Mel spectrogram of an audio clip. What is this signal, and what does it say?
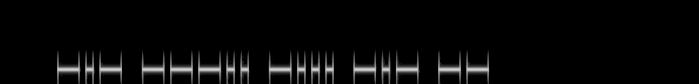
Morse code, heard as a keyed tone, about 17 wpm, 700 Hz. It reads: K8BKM
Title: Call Signs Repeated 2x - 17wpm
